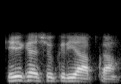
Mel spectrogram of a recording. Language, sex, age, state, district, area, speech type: Urdu, male, 30-45, Bihar, East Champaran, urban, conversation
